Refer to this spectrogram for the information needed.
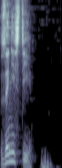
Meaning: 1. to bring, to carry (in) 2. to note down, to enter (data, records) 3. to skid 4. to become covered (with) (e.g. snow, dust, etc.) 5. to get carried away (say something excessive in excitement)
- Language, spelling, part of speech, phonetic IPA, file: Russian, занести, verb, [zənʲɪˈsʲtʲi], Ru-занести.ogg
